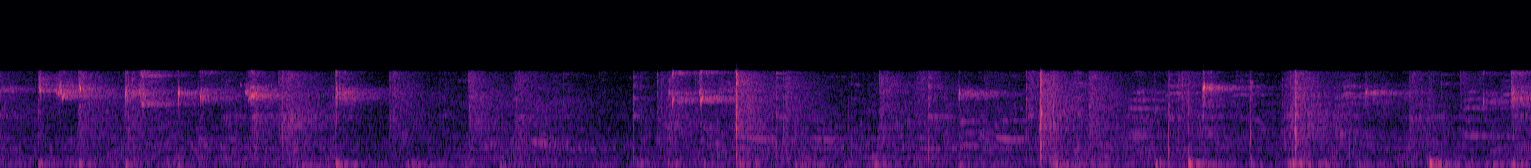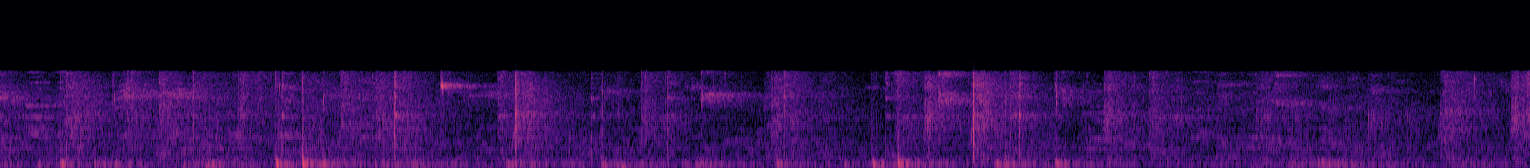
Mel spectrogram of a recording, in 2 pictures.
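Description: Badminton singles rally: sharp racket hits on the shuttlecock every second or two, with shoes squeaking and thudding on the court mat as the players move.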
